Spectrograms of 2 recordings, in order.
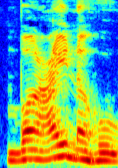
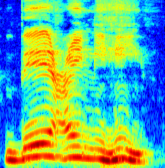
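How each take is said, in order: First: Slow बअैनहू ending in hu; wrong pronunciation. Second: Slow, careful बेअैनिही with i vowels; correct pronunciation. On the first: Teacher slowly showing the wrong form बअैनहू. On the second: Teacher carefully giving the correct form, slow बेअैनिही. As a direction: say बेअैनिही slowly, be-ai-ni-hi. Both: Shown as a demonstration. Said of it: "ये गलत है".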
